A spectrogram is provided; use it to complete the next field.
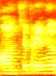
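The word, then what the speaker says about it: entrepreneur: correct pronunciation जो वो एंटरप्रेन्योर होता है, लेकिन इसको एंटरप्रेन्योर भी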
